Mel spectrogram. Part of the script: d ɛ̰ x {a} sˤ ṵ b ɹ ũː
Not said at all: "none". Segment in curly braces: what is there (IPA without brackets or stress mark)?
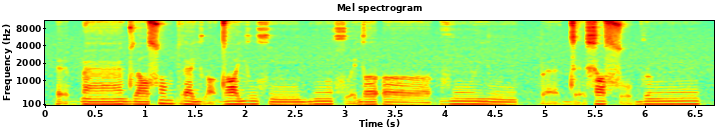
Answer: æ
